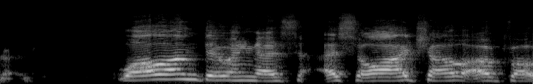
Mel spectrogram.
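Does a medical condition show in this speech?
Yes: cerebral palsy; speech therapy in childhood.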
